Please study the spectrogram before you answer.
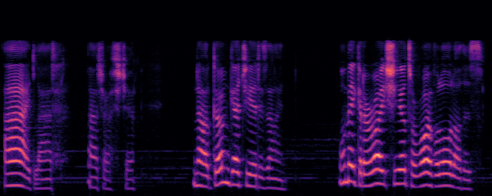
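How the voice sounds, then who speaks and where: A woman voicing a gruff, fatherly old male blacksmith in a storybook reading, with folksy speech and a kindly, remorseful streak. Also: medium pitch, measured pace, pauses often, mellow, muffled recording, faint music behind, natural voice. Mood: warm, encouraging. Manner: folksy dialect, addressing the youngster as lad.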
